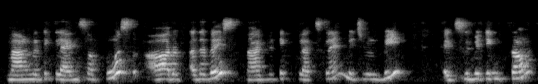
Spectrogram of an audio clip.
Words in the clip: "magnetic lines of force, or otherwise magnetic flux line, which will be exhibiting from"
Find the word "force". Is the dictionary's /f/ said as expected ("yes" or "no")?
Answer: no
